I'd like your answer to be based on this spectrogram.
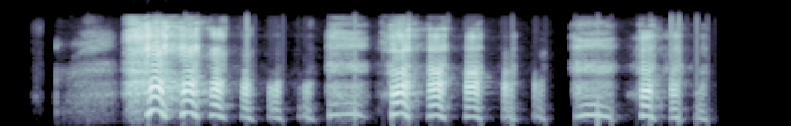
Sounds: Laughter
